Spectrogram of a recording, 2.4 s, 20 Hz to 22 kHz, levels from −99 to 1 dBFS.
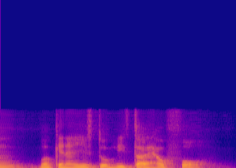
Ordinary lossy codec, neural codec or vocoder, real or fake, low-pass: none; codec, 16 kHz, about 1 kbps, DyCAST, with the encoder's durations; fake; none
